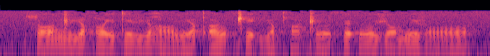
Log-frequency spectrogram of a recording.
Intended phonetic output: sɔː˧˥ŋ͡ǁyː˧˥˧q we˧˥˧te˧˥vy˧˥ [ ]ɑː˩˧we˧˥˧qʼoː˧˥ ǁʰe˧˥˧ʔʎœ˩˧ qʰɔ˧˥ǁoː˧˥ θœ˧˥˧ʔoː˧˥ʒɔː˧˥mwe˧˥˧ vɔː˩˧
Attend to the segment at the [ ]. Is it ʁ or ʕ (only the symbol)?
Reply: ʁ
